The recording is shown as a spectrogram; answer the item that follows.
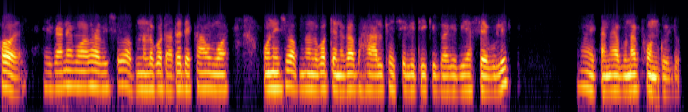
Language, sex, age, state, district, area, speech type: Assamese, male, 18-30, Assam, Jorhat, urban, conversation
